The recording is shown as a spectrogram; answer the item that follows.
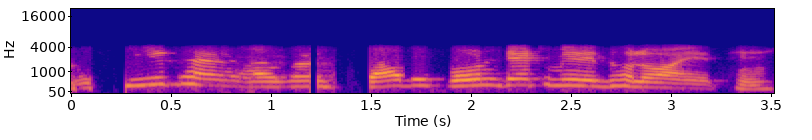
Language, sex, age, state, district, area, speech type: Urdu, female, 60+, Bihar, Gaya, urban, conversation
